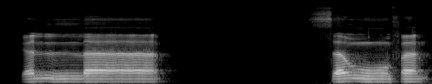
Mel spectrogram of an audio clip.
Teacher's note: سین میں خوب سیٹی پیدا کریں گے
